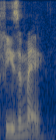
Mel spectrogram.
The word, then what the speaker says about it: Fils-Aimé: Fils-Aimé.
